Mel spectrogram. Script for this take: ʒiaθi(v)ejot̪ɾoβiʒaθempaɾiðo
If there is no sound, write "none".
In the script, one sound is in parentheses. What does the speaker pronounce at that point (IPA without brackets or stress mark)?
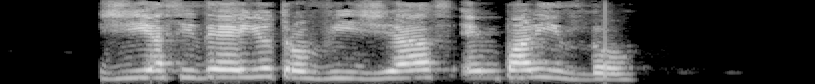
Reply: ð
